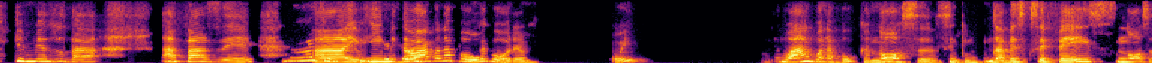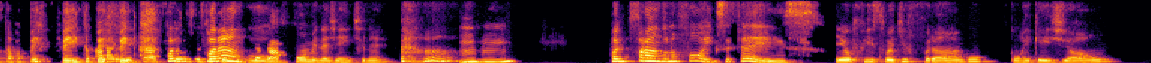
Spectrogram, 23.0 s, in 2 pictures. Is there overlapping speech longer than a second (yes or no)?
yes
